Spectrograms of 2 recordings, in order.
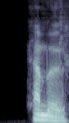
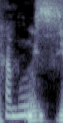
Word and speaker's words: Camus: Camus. Camus.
